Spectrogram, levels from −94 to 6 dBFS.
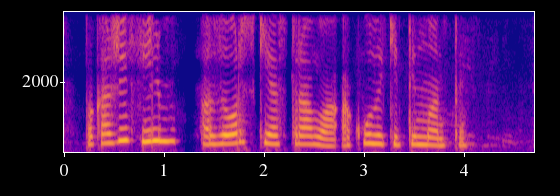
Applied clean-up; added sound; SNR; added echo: neural mask model Resemble Enhance denoiser.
